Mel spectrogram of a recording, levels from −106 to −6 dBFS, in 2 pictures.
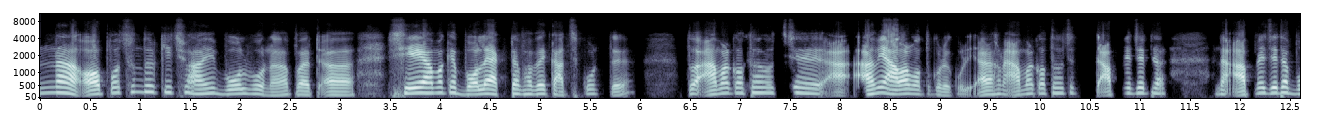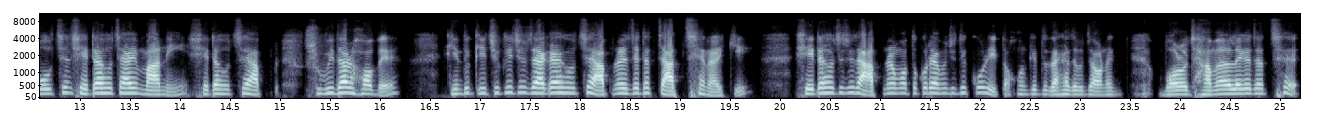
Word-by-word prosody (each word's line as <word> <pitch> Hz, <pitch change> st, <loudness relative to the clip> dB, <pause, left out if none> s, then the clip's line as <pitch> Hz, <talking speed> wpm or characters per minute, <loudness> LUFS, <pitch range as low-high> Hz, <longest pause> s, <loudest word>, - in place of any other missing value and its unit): না, 220 Hz, -, +5 dB, 0.3 s
অপছন্দর 225 Hz, +8 st, -2 dB
কিছু 230 Hz, 0 st, -7 dB
আমি 185 Hz, +3 st, -1 dB, 0.2 s
বলব 180 Hz, +1 st, -2 dB, 0.2 s
না। -, -, -4 dB, 0.2 s
বাট 140 Hz, -2 st, 0 dB, 0.2 s
আ -, -, +4 dB, 0.7 s
সে 200 Hz, -, 0 dB, 0.2 s
আমাকে 220 Hz, +1 st, -1 dB
বলে 155 Hz, +4 st, +4 dB
একটাভাবে 170 Hz, 0 st, -2 dB
কাজ 130 Hz, -, -1 dB, 0.2 s
করতে। 175 Hz, -7 st, -8 dB, 0.7 s
তো -, -, -8 dB, 0.2 s
আমার 205 Hz, +1 st, +3 dB
কথা 205 Hz, +2 st, -4 dB
হচ্ছে, 210 Hz, +1 st, -11 dB, 0.4 s
আ -, -, +2 dB, 0.3 s
আমি 215 Hz, -, +4 dB
আমার 175 Hz, +2 st, +7 dB
মতো 160 Hz, -2 st, -6 dB
করে 120 Hz, -4 st, -6 dB
করি। -, -, -12 dB
আর -, -, +4 dB
এখন 175 Hz, -, -7 dB
আমার 180 Hz, +5 st, -3 dB
কথা 190 Hz, +1 st, -5 dB
হচ্ছে, 200 Hz, +1 st, -11 dB, 0.4 s
আপনি 200 Hz, -, -14 dB
যেটা 200 Hz, -1 st, -2 dB, 0.6 s
না, -, -, -1 dB, 0.2 s
আপনি 205 Hz, -, +1 dB
যেটা 220 Hz, +1 st, +4 dB
বলছেন, 180 Hz, +5 st, -4 dB
সেটা 190 Hz, +1 st, +1 dB
হচ্ছে 200 Hz, +1 st, -5 dB
আমি 200 Hz, -, +1 dB
মানি। 150 Hz, -3 st, +3 dB, 0.3 s
সেটা 165 Hz, +2 st, -1 dB
হচ্ছে 170 Hz, +3 st, -11 dB
আপ 150 Hz, -, -3 dB, 0.5 s
সুবিধার 205 Hz, +4 st, +3 dB
হবে। 165 Hz, -9 st, 0 dB, 0.6 s
কিন্তু 180 Hz, +3 st, -6 dB
কিছু, 195 Hz, +1 st, -7 dB
কিছু 225 Hz, 0 st, -5 dB
জায়গায় 210 Hz, +1 st, +5 dB
হচ্ছে, 205 Hz, +2 st, -5 dB
আপনারা 185 Hz, +5 st, -1 dB
যেটা 200 Hz, +1 st, -2 dB
চাচ্ছেন 140 Hz, -, +2 dB
আরকি, 115 Hz, -, -9 dB, 0.6 s
সেটা 185 Hz, +1 st, 0 dB
হচ্ছে 210 Hz, 0 st, -4 dB
যদি 210 Hz, -1 st, +2 dB
আপনার 195 Hz, +2 st, -5 dB
মতো 200 Hz, 0 st, -6 dB
করে 205 Hz, 0 st, -2 dB, 0.2 s
যদি 205 Hz, +2 st, -8 dB
আমি -, -, -25 dB
করি, 215 Hz, -4 st, -3 dB
তখন 165 Hz, -, -12 dB
কিন্তু 160 Hz, -1 st, -9 dB
দেখা 160 Hz, +2 st, +1 dB
যাবে 150 Hz, -1 st, -4 dB
যে -, -, +1 dB
অনেক 140 Hz, 0 st, -10 dB, 0.5 s
বড় 150 Hz, +2 st, +4 dB
ঝামেলা 155 Hz, +5 st, +2 dB
লেগে 185 Hz, +1 st, +1 dB
যাচ্ছে। 185 Hz, -1 st, -7 dB
185 Hz, 170 wpm, -23 LUFS, 165-205 Hz, 0.7 s, আমার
